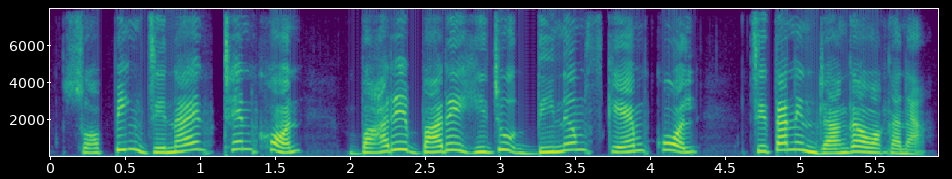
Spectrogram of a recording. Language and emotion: Santali, angry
